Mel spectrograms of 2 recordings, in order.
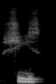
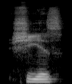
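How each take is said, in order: First: It is spoken as one single syllable. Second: It is spoken as two separate syllables. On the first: "The contraction is one syllable" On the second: "That's two syllables"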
